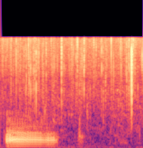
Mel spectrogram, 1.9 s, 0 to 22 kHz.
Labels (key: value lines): label: biophony, growl
recorder: SoundTrap 600 or HydroMoth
